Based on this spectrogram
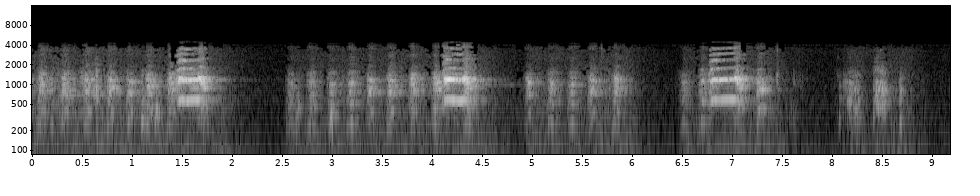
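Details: Hen's post-laying cackle on a Sunday breakfast, 31 January 2021: bursts of rapid clucking, each ending in a loud, drawn-out squawk, repeating roughly every two and a half seconds.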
